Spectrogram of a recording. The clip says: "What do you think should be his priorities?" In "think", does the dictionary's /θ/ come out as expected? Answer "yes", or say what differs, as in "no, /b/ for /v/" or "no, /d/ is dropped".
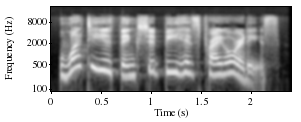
yes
